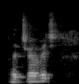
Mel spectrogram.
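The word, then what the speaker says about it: Petrović: I'm not sure I'm pronouncing his first name correctly, but I'm quite sure his last name is pronounced Petrovic.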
